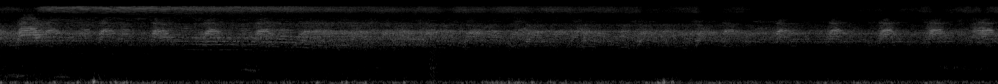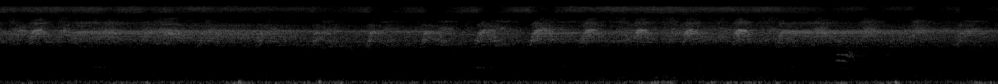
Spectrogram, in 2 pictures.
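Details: Summer cicadas in a quiet garden in Seoul, Korea, produce a dense, high-pitched shimmering buzz that swells in short pulses about twice per second over a continuous hiss.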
